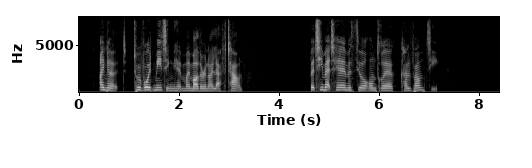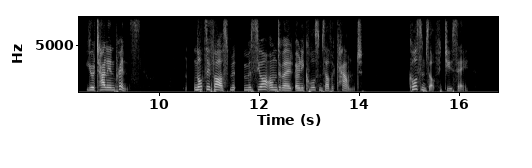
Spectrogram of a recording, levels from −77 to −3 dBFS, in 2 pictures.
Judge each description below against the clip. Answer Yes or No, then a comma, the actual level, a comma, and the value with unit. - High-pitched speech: Yes, high, 245 Hz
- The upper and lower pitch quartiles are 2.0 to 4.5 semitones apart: Yes, average, 3.0 semitones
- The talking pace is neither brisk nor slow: No, slow, 130 wpm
